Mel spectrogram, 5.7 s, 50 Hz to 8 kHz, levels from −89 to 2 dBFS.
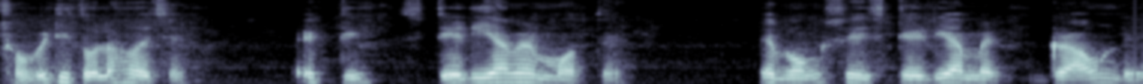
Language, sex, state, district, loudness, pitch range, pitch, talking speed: Bengali, male, West Bengal, Jalpaiguri, -17 LUFS, 125-145 Hz, 135 Hz, 135 wpm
